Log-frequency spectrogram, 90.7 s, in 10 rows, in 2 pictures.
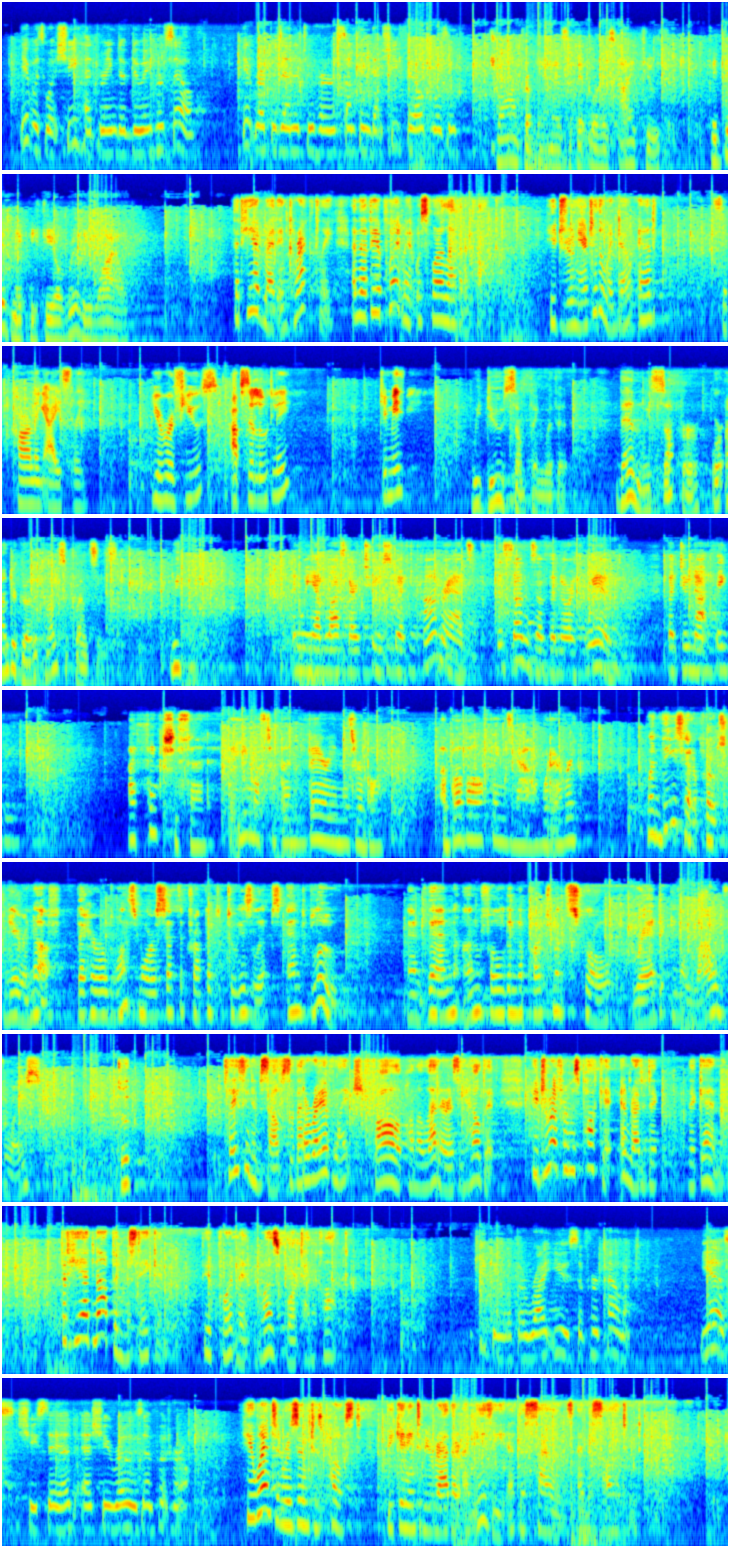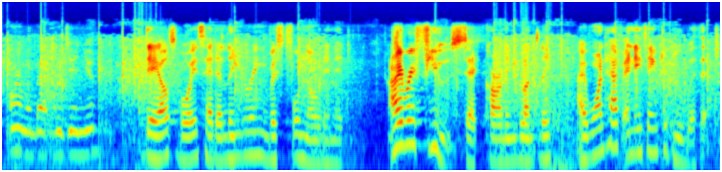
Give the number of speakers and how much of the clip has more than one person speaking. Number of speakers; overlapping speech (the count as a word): eight, no overlap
